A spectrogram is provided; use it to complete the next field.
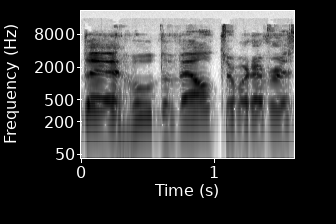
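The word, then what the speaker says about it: Heuvelt: Hoedevelt.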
